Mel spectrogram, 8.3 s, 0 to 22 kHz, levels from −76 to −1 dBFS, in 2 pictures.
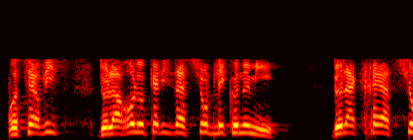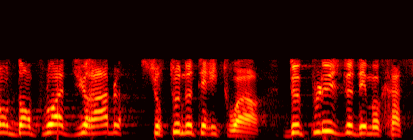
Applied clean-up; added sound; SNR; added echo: none; none; none; none.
